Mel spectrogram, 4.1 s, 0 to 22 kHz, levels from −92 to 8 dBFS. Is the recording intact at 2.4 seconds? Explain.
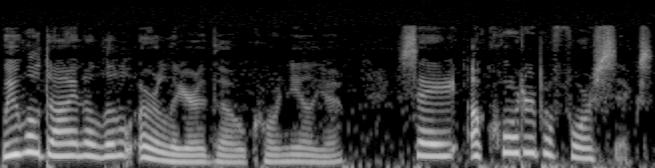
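No. At 2.4 seconds the speech sits over a near-silent background flecked with twinkling specks, as it does throughout. This is overdone noise removal: an aggressive reduction stage drops individual frequency bands near its noise estimate, taking quieter parts of the voice with them.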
